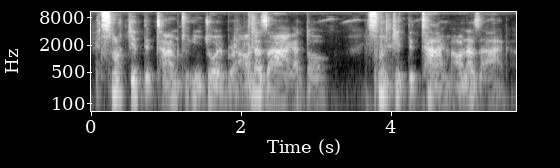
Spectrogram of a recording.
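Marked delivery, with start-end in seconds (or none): none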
